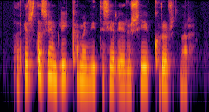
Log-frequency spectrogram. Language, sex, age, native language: Icelandic, female, 40-49, Icelandic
